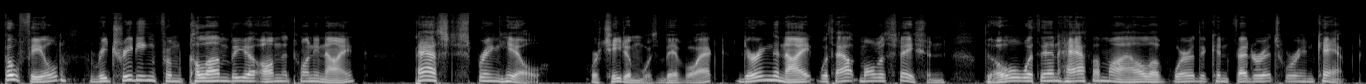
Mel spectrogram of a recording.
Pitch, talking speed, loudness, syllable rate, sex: 135 Hz, 135 wpm, -20 LUFS, 4.7 syllables/s, male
